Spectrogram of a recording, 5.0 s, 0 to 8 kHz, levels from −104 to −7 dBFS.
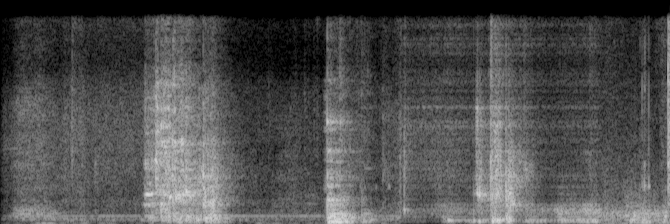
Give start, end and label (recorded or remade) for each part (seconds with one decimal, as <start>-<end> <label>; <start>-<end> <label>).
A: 0.0-3.0 recorded; 3.0-4.5 remade; 4.5-5.0 recorded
